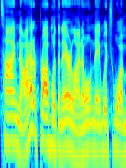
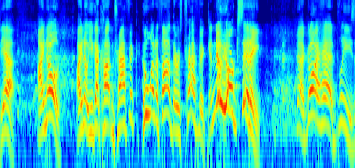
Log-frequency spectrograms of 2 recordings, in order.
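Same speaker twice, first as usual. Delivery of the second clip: louder, higher, sugary fake courtesy; passive-aggressive politeness; 4 semitones higher, 5 dB louder than usual. To line-skippers at airport security, passive-aggressive politeness. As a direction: smile through clenched politeness, letting everyone cut. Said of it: "stage one Canadian anger, which is passive-aggressive politeness".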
